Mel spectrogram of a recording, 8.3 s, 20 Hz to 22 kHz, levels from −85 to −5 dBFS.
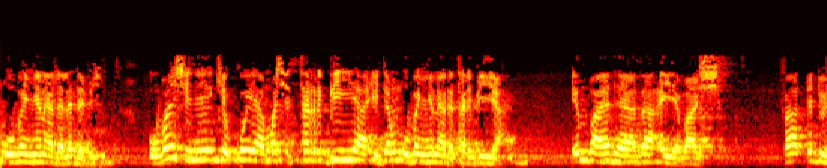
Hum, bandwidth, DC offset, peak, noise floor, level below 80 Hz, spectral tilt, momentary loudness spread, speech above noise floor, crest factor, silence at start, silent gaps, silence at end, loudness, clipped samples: none; 6 kHz; under 0.1%; -2 dBFS; -44 dBFS; -64 dBFS; -3.5 dB/octave; 9 LU; 29 dB; 14 dB; 0 s; none; 0 s; -16 LUFS; under 0.1%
